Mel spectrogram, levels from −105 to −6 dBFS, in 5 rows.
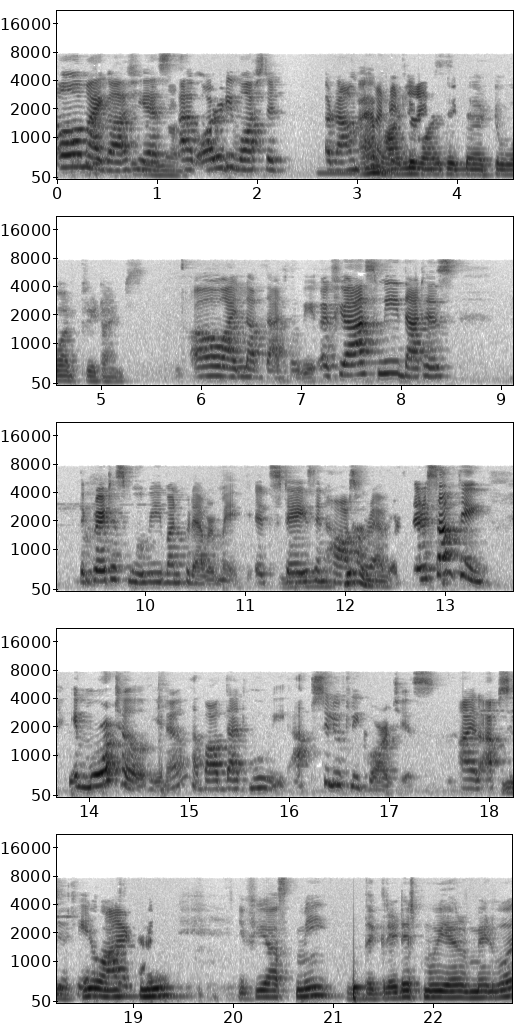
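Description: The speech carries no technical faults, and the call microphone processing it passed through simply trims the lowest bass and leaves nothing above 8 kHz, which is expected for that path.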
